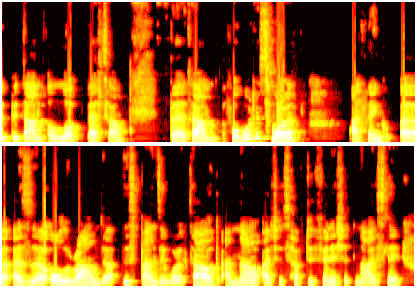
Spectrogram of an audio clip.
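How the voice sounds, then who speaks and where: This woman has a Ukrainian accent. She talks at a moderate pace. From Ukraine, Kiev. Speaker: flower crafting tutor. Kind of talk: tutorial. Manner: halting, many fillers.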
